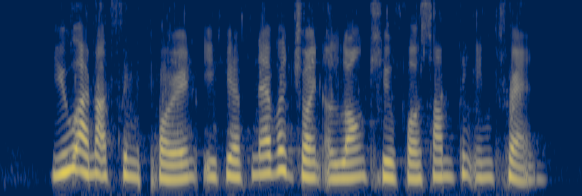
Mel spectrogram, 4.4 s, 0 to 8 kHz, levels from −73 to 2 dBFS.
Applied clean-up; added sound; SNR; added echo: neural separator model SepFormer DNS4.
